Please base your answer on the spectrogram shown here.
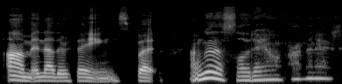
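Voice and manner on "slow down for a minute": soft whisper, nearly breath. Real, not acted. Vlogger telling viewers she needs a breather, whispering. Catching her breath on camera.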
